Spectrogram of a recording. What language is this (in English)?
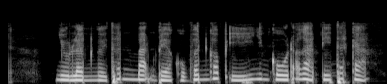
Vietnamese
